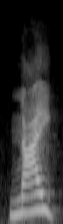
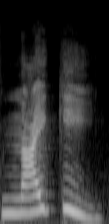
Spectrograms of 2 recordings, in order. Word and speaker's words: Nike: Next is again a brand name, and we call it Nike. I think many of us call it Nike. That's incorrect. Its correct pronunciation is Nike.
